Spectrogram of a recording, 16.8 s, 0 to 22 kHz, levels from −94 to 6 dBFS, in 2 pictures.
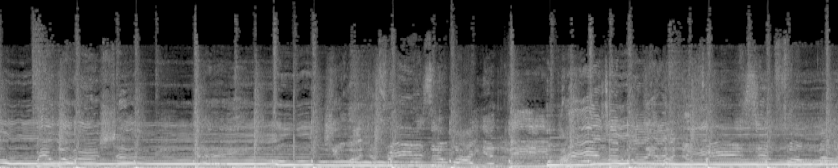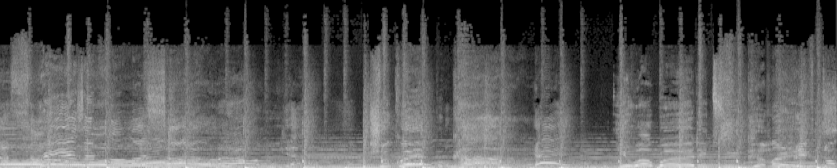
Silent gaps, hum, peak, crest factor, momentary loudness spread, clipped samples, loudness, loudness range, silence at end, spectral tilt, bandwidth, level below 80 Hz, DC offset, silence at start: none; none; 0 dBFS; 12 dB; 6 LU; 0.1%; -12 LUFS; 3 LU; 0 s; -5 dB/octave; 19.5 kHz; -20 dBFS; under 0.1%; 0 s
